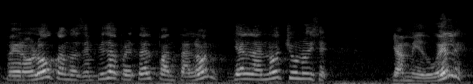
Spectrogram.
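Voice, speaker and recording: A man preaching a sermon as pastor, swinging between loud exhortation and soft asides. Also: very high-pitched, expressive, a little fast. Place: outdoor church service. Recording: distant mic with faint background noise.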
